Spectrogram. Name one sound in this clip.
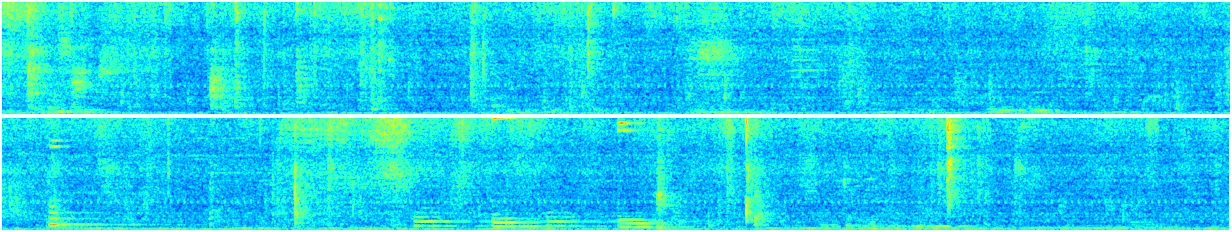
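An electric keyboard plays.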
